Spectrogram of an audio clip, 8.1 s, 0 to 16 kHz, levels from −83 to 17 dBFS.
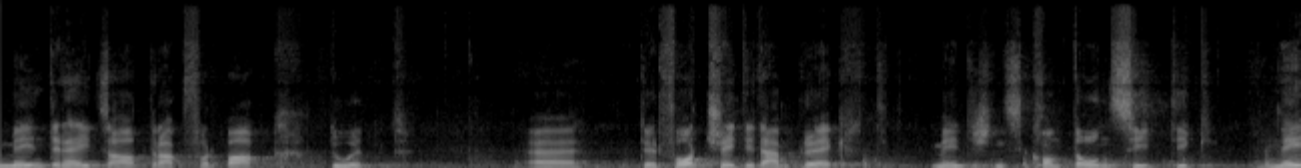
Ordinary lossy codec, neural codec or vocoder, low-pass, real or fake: Opus, 24 kbps; none; 14.4 kHz; real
